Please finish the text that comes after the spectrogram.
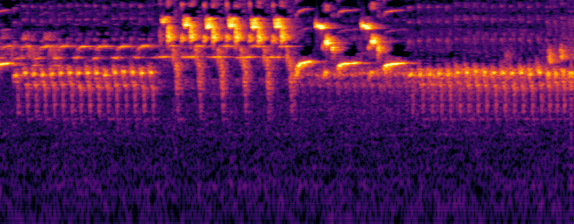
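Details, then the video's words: Timbrado canary singing a varied sequence: a quick rattling trill, then loud descending sweeping notes repeated about six times, then warbled phrases easing into a steady, rapid rolling trill. "تسجيل طائر كناري تمبرادو"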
